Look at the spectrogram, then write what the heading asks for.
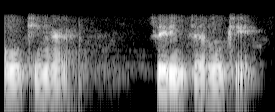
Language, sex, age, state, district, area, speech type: Tamil, male, 30-45, Tamil Nadu, Thanjavur, rural, conversation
